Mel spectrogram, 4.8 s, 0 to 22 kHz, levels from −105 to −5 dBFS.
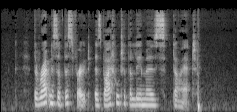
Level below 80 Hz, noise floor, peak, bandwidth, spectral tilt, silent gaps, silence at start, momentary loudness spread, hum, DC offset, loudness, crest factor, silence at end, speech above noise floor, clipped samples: -58 dBFS; -62 dBFS; -4 dBFS; 16.5 kHz; -3 dB/octave; none; 0.7 s; 11 LU; none; under 0.1%; -24 LUFS; 22 dB; 0.75 s; 37 dB; under 0.1%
